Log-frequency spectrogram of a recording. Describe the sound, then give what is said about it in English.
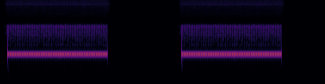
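Telephone line tone after a number is dialed for a call: two steady, buzzy bursts of about one second each, separated by a short silent pause, with no talk. “He paused for a moment and then dialed Harry.”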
